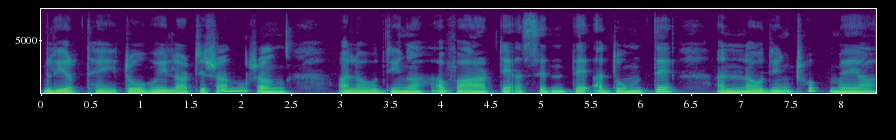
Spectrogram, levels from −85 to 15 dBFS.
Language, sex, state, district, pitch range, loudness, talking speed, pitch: Mizo, female, Mizoram, Aizawl, 145-175 Hz, -14 LUFS, 180 wpm, 165 Hz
